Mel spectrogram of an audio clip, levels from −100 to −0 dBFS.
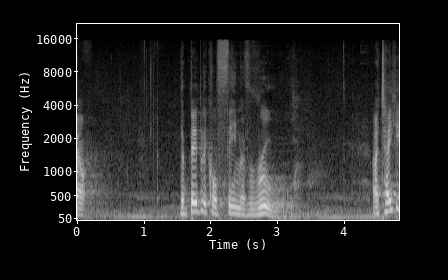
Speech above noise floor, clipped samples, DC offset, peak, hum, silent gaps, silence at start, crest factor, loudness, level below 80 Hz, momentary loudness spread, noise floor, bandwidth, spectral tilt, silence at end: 24 dB; under 0.1%; under 0.1%; -6 dBFS; none; none; 0 s; 22 dB; -25 LUFS; -48 dBFS; 25 LU; -48 dBFS; 16 kHz; -7 dB/octave; 0 s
